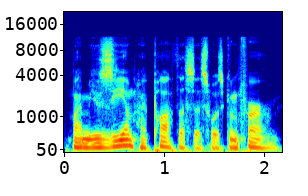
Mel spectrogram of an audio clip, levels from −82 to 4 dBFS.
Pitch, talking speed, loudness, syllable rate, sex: 90 Hz, 135 wpm, -17 LUFS, 5.5 syllables/s, male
